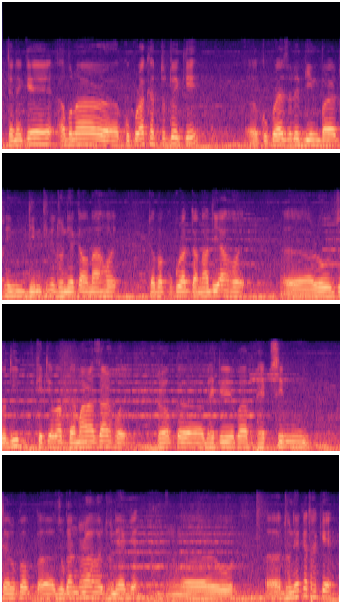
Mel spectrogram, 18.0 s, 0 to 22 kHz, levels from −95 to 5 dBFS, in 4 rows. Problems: background sounds at intervals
